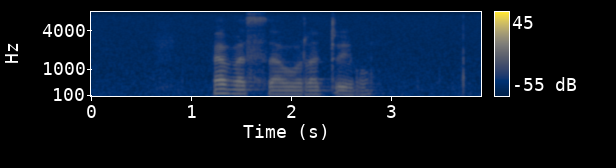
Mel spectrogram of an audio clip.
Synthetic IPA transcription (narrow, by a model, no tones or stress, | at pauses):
babasaʊratʼɪːɣɔ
